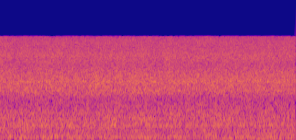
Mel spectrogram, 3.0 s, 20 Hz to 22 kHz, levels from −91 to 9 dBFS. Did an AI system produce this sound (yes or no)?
no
